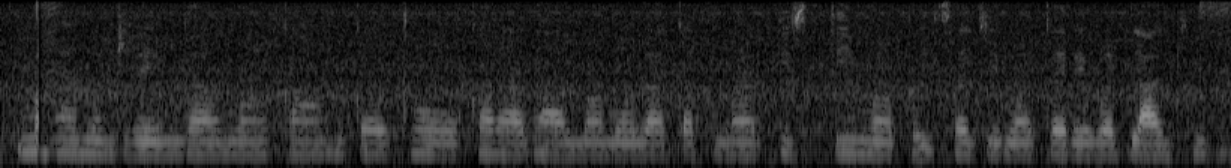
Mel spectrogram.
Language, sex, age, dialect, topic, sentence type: Chhattisgarhi, female, 25-30, Central, banking, question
